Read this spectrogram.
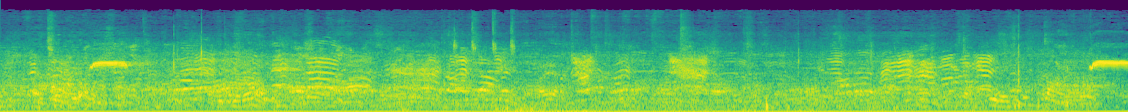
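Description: An umpire blows short blasts on a whistle.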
